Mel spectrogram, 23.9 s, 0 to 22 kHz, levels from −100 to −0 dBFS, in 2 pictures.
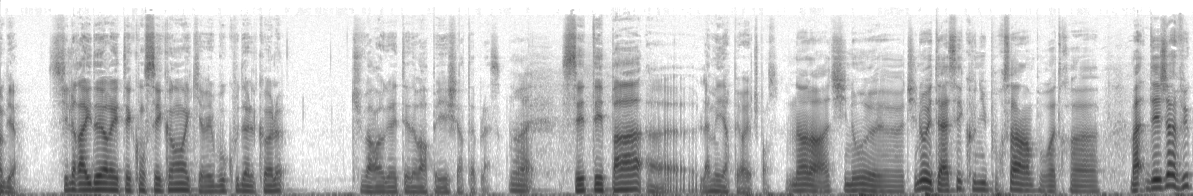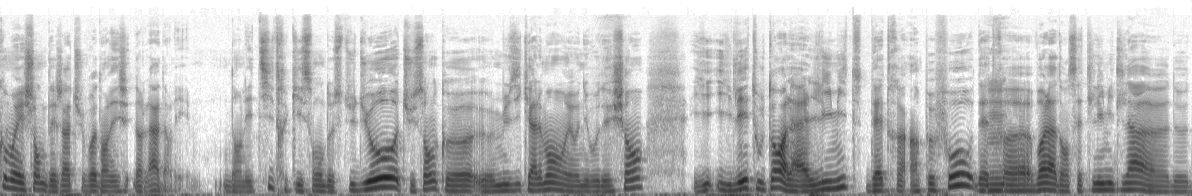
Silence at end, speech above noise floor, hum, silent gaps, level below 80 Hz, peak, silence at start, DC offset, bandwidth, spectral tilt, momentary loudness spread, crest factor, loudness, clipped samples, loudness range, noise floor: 0 s; 22 dB; none; none; -44 dBFS; -8 dBFS; 0 s; under 0.1%; 15.5 kHz; -6.5 dB/octave; 14 LU; 20 dB; -28 LUFS; under 0.1%; 7 LU; -49 dBFS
